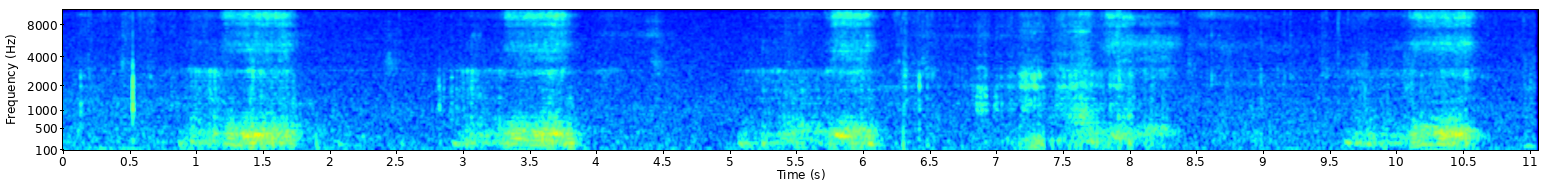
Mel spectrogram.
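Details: A tired French Bulldog snores in slow, rasping breaths, each rattling snort coming about every two seconds.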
